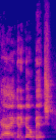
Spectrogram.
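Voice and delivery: high mocking brush-off; mock Brandon. Mock Brandon brushing off Andrea, high and cocky. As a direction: sneer it out as a teen. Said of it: "Brandon's like".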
